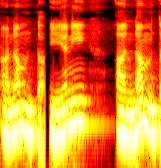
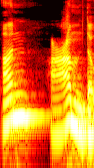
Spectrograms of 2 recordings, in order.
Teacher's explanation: نون کے اوپر یہاں پر اخفا بھی نہیں ہوگا، غنہ بھی نہیں ہوگا، کیونکہ عین حروف حلقیہ میں سے ہے ، لیکن نون کو ظاہر کرنا ہے کہ یہاں پر نون · اس کے بعد عین کو بھی ظاہر کرنا ہے، گلے سے نکالنا ہے · نون کو ظاہر کرنا ہے کہ یہاں پر نون ساکن ہے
